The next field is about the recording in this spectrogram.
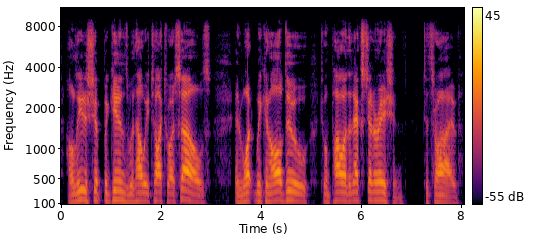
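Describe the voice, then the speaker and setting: An older man speaking as a show host and coach, with an earnest, deliberate way of talking. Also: medium pitch, darkish tone, no room sound, muffled recording. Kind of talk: scripted promo and introduction, then casual interviewing.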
